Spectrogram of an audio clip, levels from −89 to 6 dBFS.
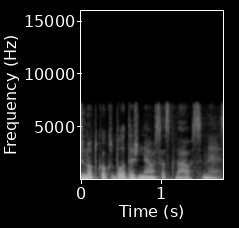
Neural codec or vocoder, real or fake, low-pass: codec, 16 kHz, 1 kbps, X-Codec, HuBERT features, trained on LibriSpeech; fake; 7.2 kHz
